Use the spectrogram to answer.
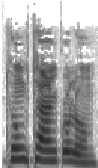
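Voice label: "tungtank" plural, Archi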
